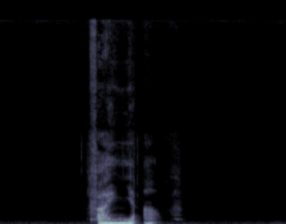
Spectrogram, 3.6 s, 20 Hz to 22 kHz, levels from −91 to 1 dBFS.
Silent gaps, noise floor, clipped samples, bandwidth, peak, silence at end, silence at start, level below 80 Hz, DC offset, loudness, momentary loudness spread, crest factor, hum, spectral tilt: none; -78 dBFS; under 0.1%; over 20 kHz; -18 dBFS; 1.65 s; 1.15 s; -70 dBFS; under 0.1%; -31 LUFS; 16 LU; 18 dB; none; -7.5 dB/octave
